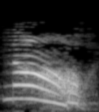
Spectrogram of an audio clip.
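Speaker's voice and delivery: high, loud preacher's shout; fired-up, insistent proclamation; emphatic protest. Real, not acted. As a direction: cry it out with full conviction. Preacher refuting fear of feelings.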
